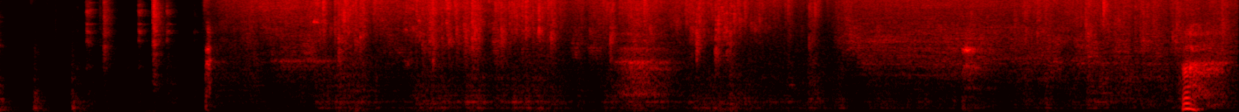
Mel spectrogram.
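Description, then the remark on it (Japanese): A few brief clicks and taps, then a shower starts up and runs steadily to rinse a person off, a continuous hissing spray of water splashing down for about ten seconds. “今シャワーで流すよ。”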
